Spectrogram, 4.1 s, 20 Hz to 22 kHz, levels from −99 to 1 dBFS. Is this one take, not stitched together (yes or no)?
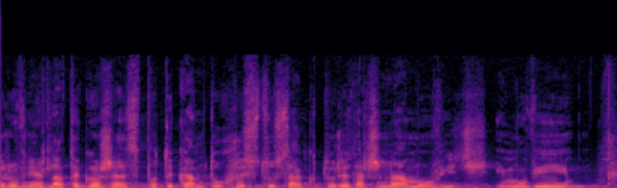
yes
